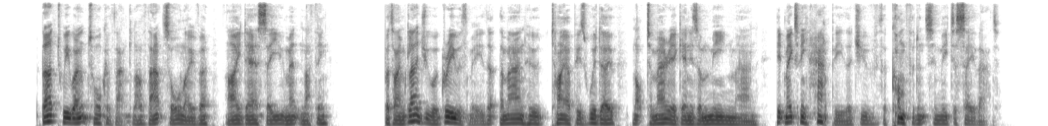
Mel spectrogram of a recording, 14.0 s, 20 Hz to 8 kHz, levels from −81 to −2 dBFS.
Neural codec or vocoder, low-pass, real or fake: none; 7.2 kHz; real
